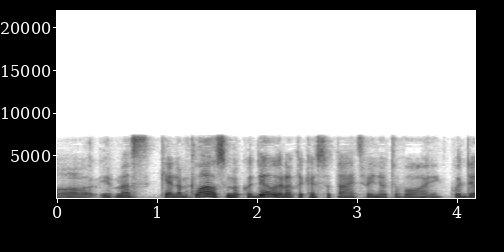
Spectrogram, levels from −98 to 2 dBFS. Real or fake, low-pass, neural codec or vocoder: fake; 7.2 kHz; codec, 16 kHz, 1.1 kbps, Voila-Tokenizer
